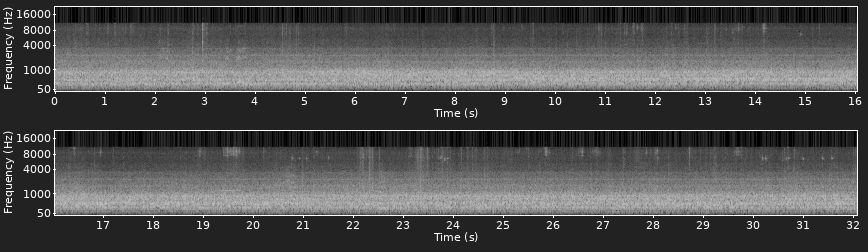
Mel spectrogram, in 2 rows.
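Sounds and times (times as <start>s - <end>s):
turboprop engines droning: 0.0s - 32.0s.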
